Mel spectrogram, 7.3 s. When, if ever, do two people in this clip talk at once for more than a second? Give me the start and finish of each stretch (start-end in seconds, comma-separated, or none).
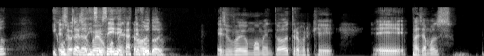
0.8-2.5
